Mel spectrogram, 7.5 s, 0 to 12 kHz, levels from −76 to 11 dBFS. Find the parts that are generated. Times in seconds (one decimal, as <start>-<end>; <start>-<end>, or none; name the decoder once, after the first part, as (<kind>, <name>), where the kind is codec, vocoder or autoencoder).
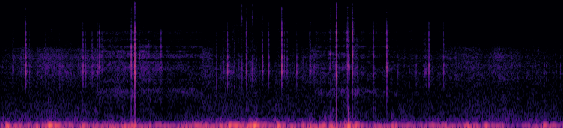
1.3-2.7 (codec, SNAC); 4.2-5.3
